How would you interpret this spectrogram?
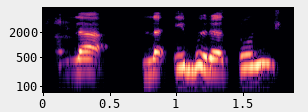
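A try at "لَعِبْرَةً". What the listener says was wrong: तुन भी नहीं है बेटा, तन है।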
